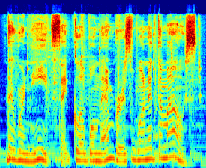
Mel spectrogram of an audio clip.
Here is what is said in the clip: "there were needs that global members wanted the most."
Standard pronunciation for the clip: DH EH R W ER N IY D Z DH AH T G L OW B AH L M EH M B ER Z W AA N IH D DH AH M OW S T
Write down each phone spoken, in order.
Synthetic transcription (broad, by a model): DH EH R W ER N IY D Z DH AH T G L OW B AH L M EH M B ER Z W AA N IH D DH AH M OW S T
